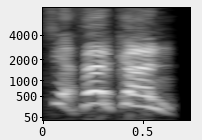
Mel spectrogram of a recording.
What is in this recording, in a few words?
Scout incoming, es; "¡Se acercan!"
